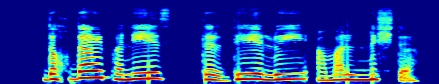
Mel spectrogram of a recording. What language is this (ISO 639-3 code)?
pus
